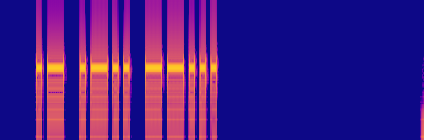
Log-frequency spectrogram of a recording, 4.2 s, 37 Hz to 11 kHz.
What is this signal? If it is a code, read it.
Morse code, heard as a keyed tone, about 21 wpm, 700 Hz. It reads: AL7
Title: USA Call Sign Prefixes - 22wpm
